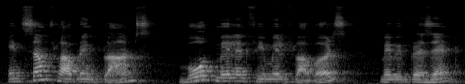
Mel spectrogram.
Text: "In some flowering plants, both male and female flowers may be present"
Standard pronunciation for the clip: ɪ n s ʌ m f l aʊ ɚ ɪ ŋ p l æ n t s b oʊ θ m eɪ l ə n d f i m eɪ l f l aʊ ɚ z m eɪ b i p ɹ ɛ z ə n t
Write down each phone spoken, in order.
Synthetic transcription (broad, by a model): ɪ n s ʌ m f l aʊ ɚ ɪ ŋ p l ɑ n t s b oʊ t m eɪ l ə n d f i m eɪ l f l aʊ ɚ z m eɪ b i p ɹ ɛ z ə n t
